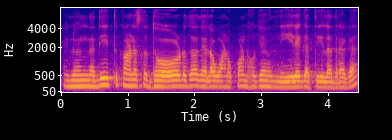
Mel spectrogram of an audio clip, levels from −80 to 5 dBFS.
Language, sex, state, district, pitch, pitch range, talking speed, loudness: Kannada, female, Karnataka, Gulbarga, 165 Hz, 155-170 Hz, 175 wpm, -15 LUFS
